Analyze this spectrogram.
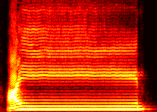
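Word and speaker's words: عين: গলাটা চেপে উচ্চারণ করতে হবে। এই অক্ষরের নাম হলো আইন। চারে লিপটেনে উচ্চারণ করতে হবে, আইন।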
